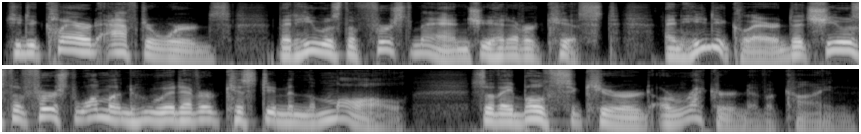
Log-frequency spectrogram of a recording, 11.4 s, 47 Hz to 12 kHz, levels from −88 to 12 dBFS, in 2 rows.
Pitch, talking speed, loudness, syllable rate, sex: 120 Hz, 205 wpm, -18 LUFS, 5.1 syllables/s, male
